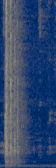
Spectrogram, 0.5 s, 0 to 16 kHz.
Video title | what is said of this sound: 2011-2019 Dodge Chrysler jeep 3.6L how to check if rocker arms are bad bank #2 | it rattles it's because the pins moving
